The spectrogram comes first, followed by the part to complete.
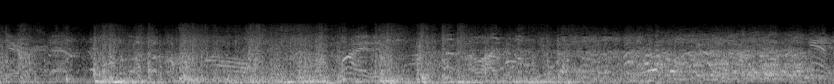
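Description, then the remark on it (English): A long, clattering avalanche of packages tumbling out of a car's back seat as the car door is opened, a dense jumble of thuds and bumps that starts abruptly and keeps crashing down for several seconds. “Don't open that car door because that back seat's package is tighter than... No, don't. Oh. Packages are...”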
